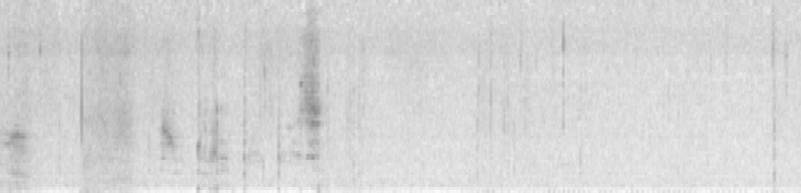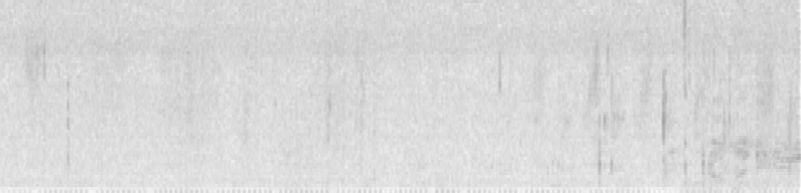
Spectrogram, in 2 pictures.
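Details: Two-week-old Ragdoll kitten purring indoors, a soft low rhythmic rumble pulsing steadily through the second half, with quiet whispering and a faint steady hum in the room.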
